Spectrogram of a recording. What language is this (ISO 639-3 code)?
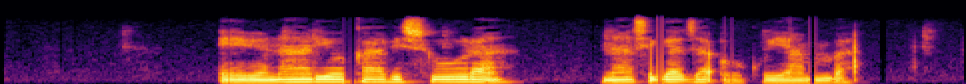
lug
